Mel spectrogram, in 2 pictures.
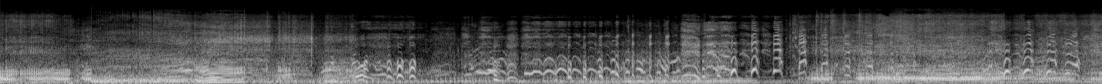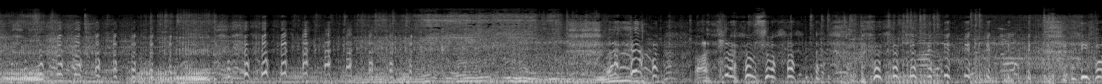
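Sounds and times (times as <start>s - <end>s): dirt bike engines revving: 0.0s - 22.0s
people laughing: 3.2s - 22.0s.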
